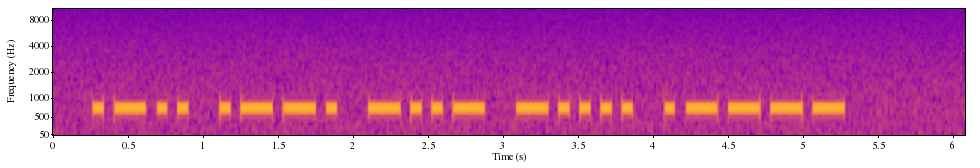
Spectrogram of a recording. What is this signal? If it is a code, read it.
Morse code, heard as a keyed tone, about 17 wpm, 740 Hz. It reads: LPX61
